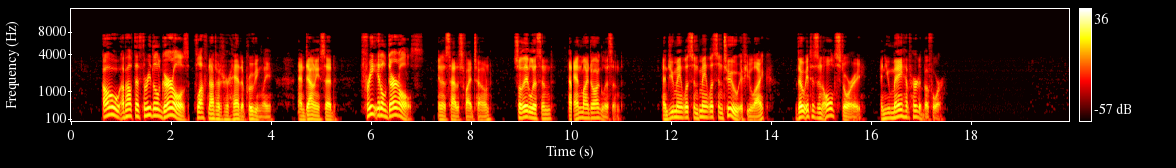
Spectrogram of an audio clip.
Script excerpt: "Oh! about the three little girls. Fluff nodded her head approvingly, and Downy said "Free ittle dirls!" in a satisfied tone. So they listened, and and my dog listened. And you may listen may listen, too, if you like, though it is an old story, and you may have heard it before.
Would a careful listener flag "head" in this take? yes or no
no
